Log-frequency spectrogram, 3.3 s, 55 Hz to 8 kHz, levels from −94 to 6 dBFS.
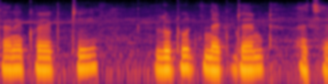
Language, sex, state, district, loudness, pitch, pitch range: Bengali, male, Assam, Hailakandi, -18 LUFS, 130 Hz, 125-140 Hz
